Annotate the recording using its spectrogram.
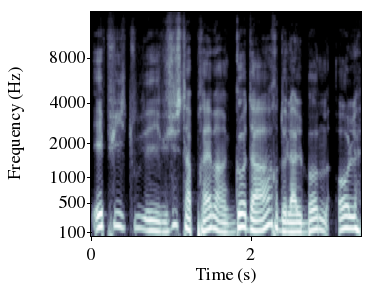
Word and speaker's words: Godard: Jean-Luc Godard, voilà. Je savais que c'était en deux syllabes, mais ça m'avait échappé.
